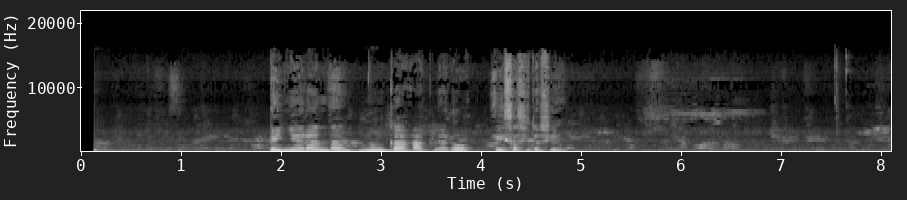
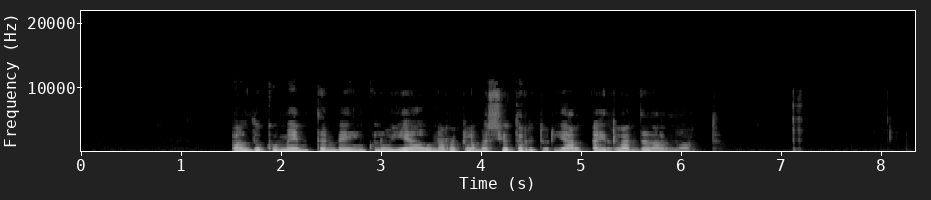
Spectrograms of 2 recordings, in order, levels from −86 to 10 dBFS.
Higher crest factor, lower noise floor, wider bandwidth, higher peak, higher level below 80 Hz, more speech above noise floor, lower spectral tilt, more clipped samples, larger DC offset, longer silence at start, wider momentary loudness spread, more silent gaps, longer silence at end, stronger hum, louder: about the same, 20 dB vs 18 dB; second, -46 dBFS vs -79 dBFS; first, 16 kHz vs 10 kHz; first, -2 dBFS vs -12 dBFS; first, -42 dBFS vs -84 dBFS; second, 29 dB vs 53 dB; about the same, -6 dB/octave vs -6.5 dB/octave; neither; neither; second, 0.1 s vs 1.5 s; first, 24 LU vs 8 LU; neither; second, 0.05 s vs 2.25 s; neither; first, -19 LUFS vs -27 LUFS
